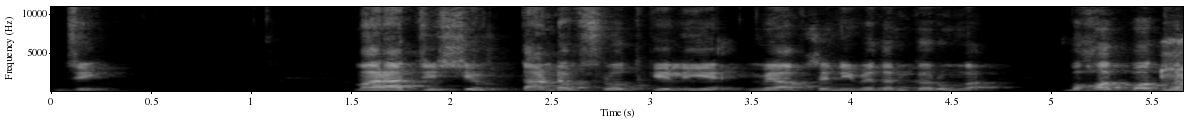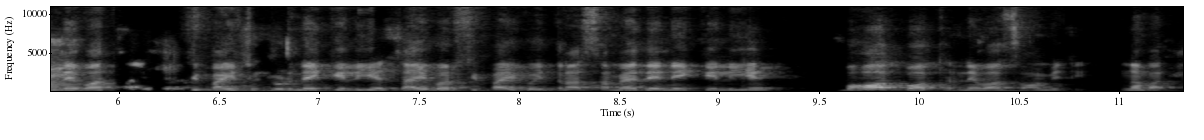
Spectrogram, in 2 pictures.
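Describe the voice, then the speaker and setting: A man's voice: medium pitch, moderate pace, reverberant. A man hosting a live stream, reading viewer comments aloud in a respectful, effusive manner.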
